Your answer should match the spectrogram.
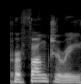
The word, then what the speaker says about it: perfunctory: Perfunctory has 4 syllables, and the stress is on that second syllable, that funk. Perfunctory. That third syllable has the schwa, and it's going to end with that long E sound.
